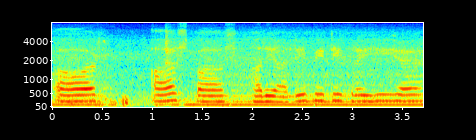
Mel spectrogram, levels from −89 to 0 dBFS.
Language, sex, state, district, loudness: Hindi, female, Punjab, Fazilka, -16 LUFS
